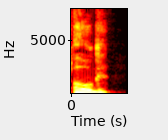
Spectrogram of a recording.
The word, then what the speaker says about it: Ogg: Stephen Ogg, which, by the way, I've heard it pronounced Og, but it's Og. – I was going to say, I've only heard Og, right? Okay. – I've heard bloggers refer to him as Stephen Og. – Okay. – But it's Og. – Well, you're wrong, bloggers. – Yeah. By the way, Og rhymes, I wrote this down so I wouldn't forget. Og rhymes with frog and log.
